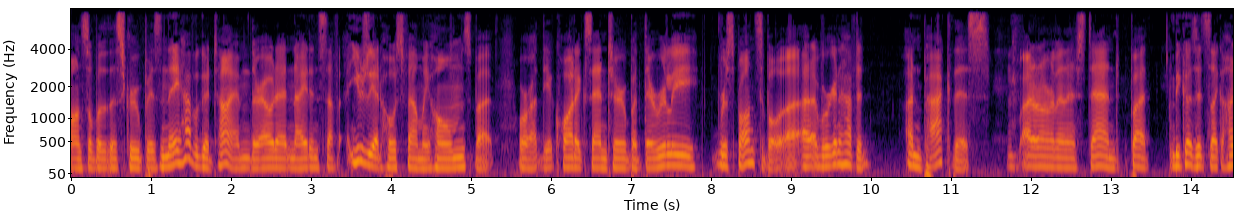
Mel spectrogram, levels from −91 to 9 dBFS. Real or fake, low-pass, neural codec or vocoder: real; 7.2 kHz; none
